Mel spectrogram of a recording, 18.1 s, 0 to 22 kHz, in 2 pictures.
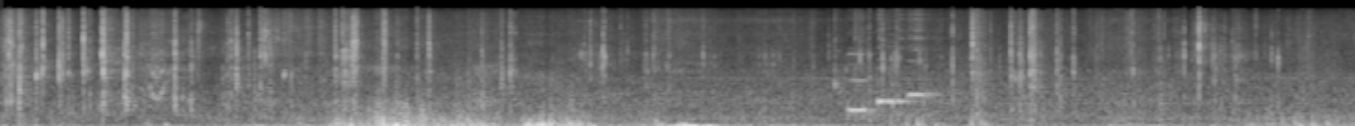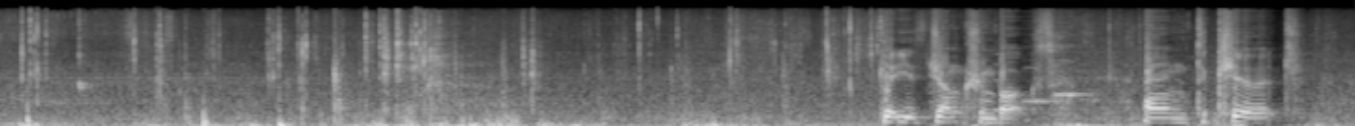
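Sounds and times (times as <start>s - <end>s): plastic film crackling: 0.0s - 5.6s, 6.3s - 15.1s.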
